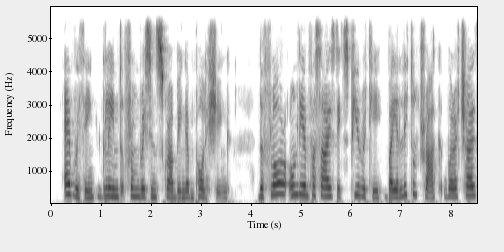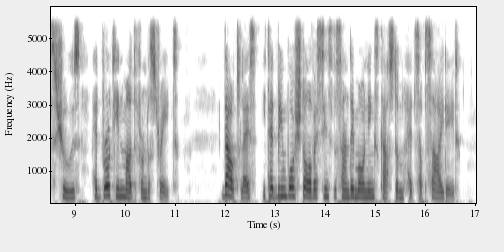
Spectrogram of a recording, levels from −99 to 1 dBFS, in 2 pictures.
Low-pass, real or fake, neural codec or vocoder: 5.4 kHz; real; none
